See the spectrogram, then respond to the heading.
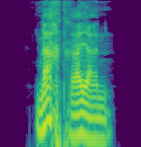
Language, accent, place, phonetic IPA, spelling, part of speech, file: German, Germany, Berlin, [ˈnaxtˌʁaɪ̯ɐn], Nachtreihern, noun, De-Nachtreihern.ogg
- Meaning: dative plural of Nachtreiher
